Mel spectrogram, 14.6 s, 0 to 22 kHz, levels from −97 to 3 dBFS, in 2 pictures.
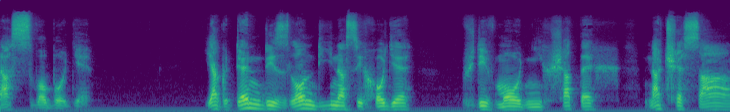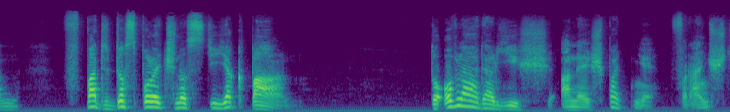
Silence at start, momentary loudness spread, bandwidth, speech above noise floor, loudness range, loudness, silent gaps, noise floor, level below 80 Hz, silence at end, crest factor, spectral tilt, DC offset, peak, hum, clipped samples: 0 s; 18 LU; 14.5 kHz; 38 dB; 5 LU; -25 LUFS; none; -63 dBFS; -64 dBFS; 0.05 s; 24 dB; -4.5 dB/octave; under 0.1%; -2 dBFS; 50 Hz at -55 dBFS; under 0.1%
